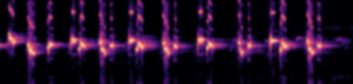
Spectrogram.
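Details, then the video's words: Ropelan goklikan song of a sooty-headed bulbul, a masteran recording: a dense run of clipped, bubbly notes, each with a crisp tick and a quick fall in pitch, almost three a second. No other sounds. "MASTERAN TRUCUKAN TERBAIK || ROPELAN GOKLIKAN TOP"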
